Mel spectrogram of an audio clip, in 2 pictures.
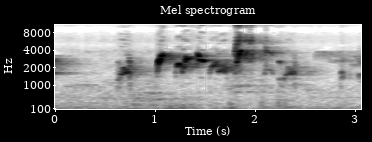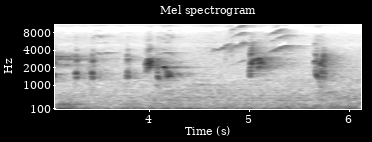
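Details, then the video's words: Red-whiskered bulbul flock leader, newly split from its aviary, singing in competition: a loud, tumbling warbled burst early on, followed by fainter, spaced, short whistled notes. "Chào mào đầu đàn mới tách avi ra ( chào mào hót đấu)"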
